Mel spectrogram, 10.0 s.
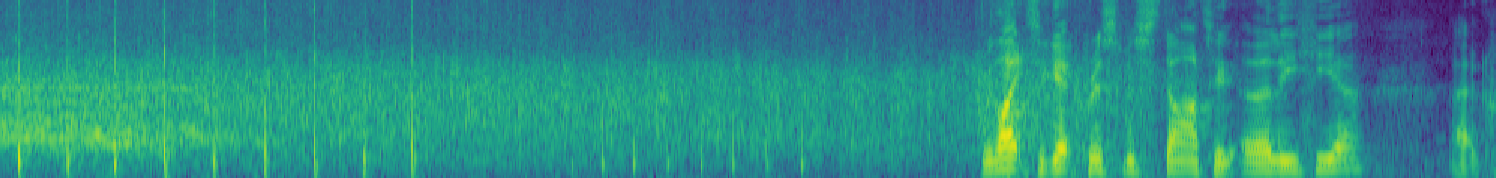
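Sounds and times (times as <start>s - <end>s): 
audience applause: 0.0s - 7.7s
speech: 6.6s - 9.9s.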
